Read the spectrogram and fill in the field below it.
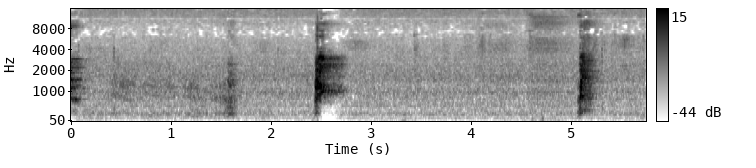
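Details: Shih Tzu barking indoors: three short, sharp barks spaced irregularly, a softer one near 1.6 seconds and louder ones around 2.5 and 5.1 seconds, over a steady low background hum.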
